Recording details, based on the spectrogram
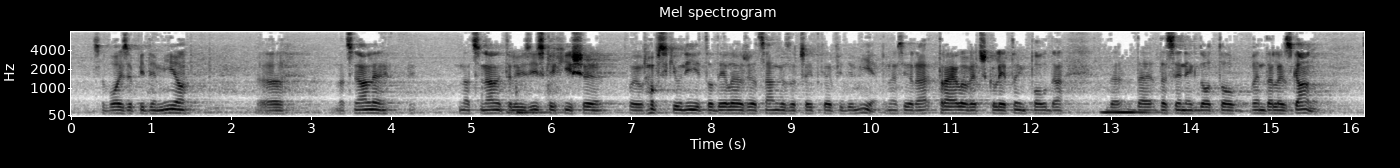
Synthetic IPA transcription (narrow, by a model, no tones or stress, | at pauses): sɛboːjzɛpid̪ɛmijɔ | natsjɔnaːlnɛ | nat̪sjɔnaːlnɛt̪ɛlɛʋizijskɛxiːʃɛpʰɔɛwɾoːpskiunijit̪oːd̪eːlajɔʒeɔt̪samɡazat͡ʃeːt̪kaɛpid̪ɛmijɛpɾinasjɛat̪ɾaːjalɔʋɛt͡ʃkɔleːt̪ɔinpɔwd̪a | d̪ad̪ad̪asɛnɛɡd̪ot̪oːʋənd̪aɾlɛzɡaːnu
